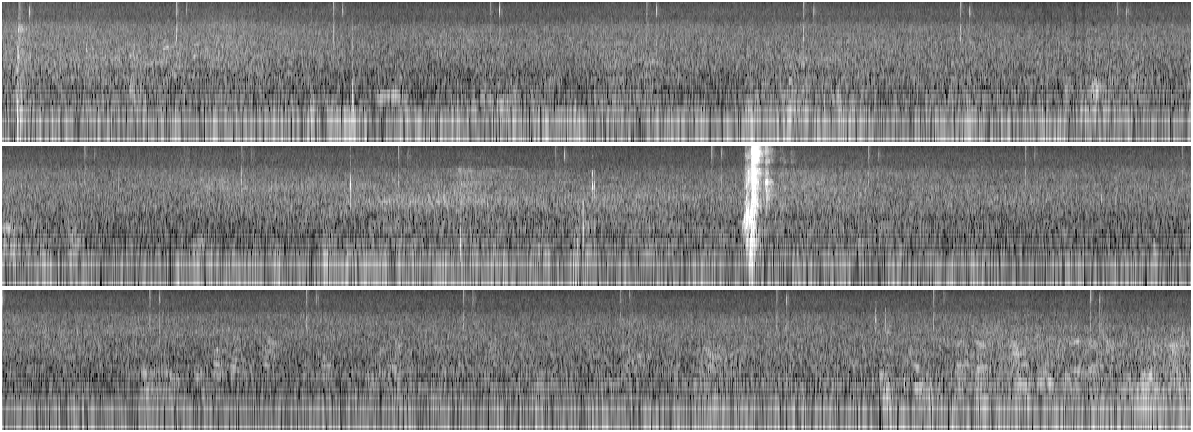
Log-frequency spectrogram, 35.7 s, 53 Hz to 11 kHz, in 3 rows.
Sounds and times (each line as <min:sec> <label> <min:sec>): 0:12.4 Wind movements 0:23.6
0:19.3 swings with different bats 0:20.0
